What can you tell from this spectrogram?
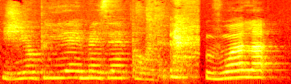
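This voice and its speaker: A young woman from England chatting casually in a vlog, speaking slowly and carefully and laughing often. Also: a little high, fairly even intonation, roomy sound. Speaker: vlogger. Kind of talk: casual vlog, learning French. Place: indoors at home, study.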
